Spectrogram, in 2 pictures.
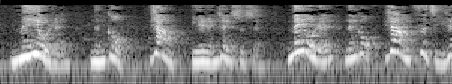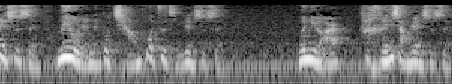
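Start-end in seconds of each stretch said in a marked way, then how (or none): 0.1-9.0 each 没有人 line driven home and falling; emphatic preaching. Real, not acted. Preacher drives the point home to the congregation, stressing 没有.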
